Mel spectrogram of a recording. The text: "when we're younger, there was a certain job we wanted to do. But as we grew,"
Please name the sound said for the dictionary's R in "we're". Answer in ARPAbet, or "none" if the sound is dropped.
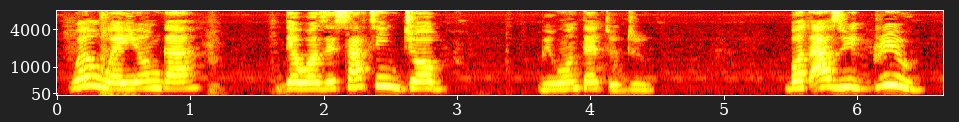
W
